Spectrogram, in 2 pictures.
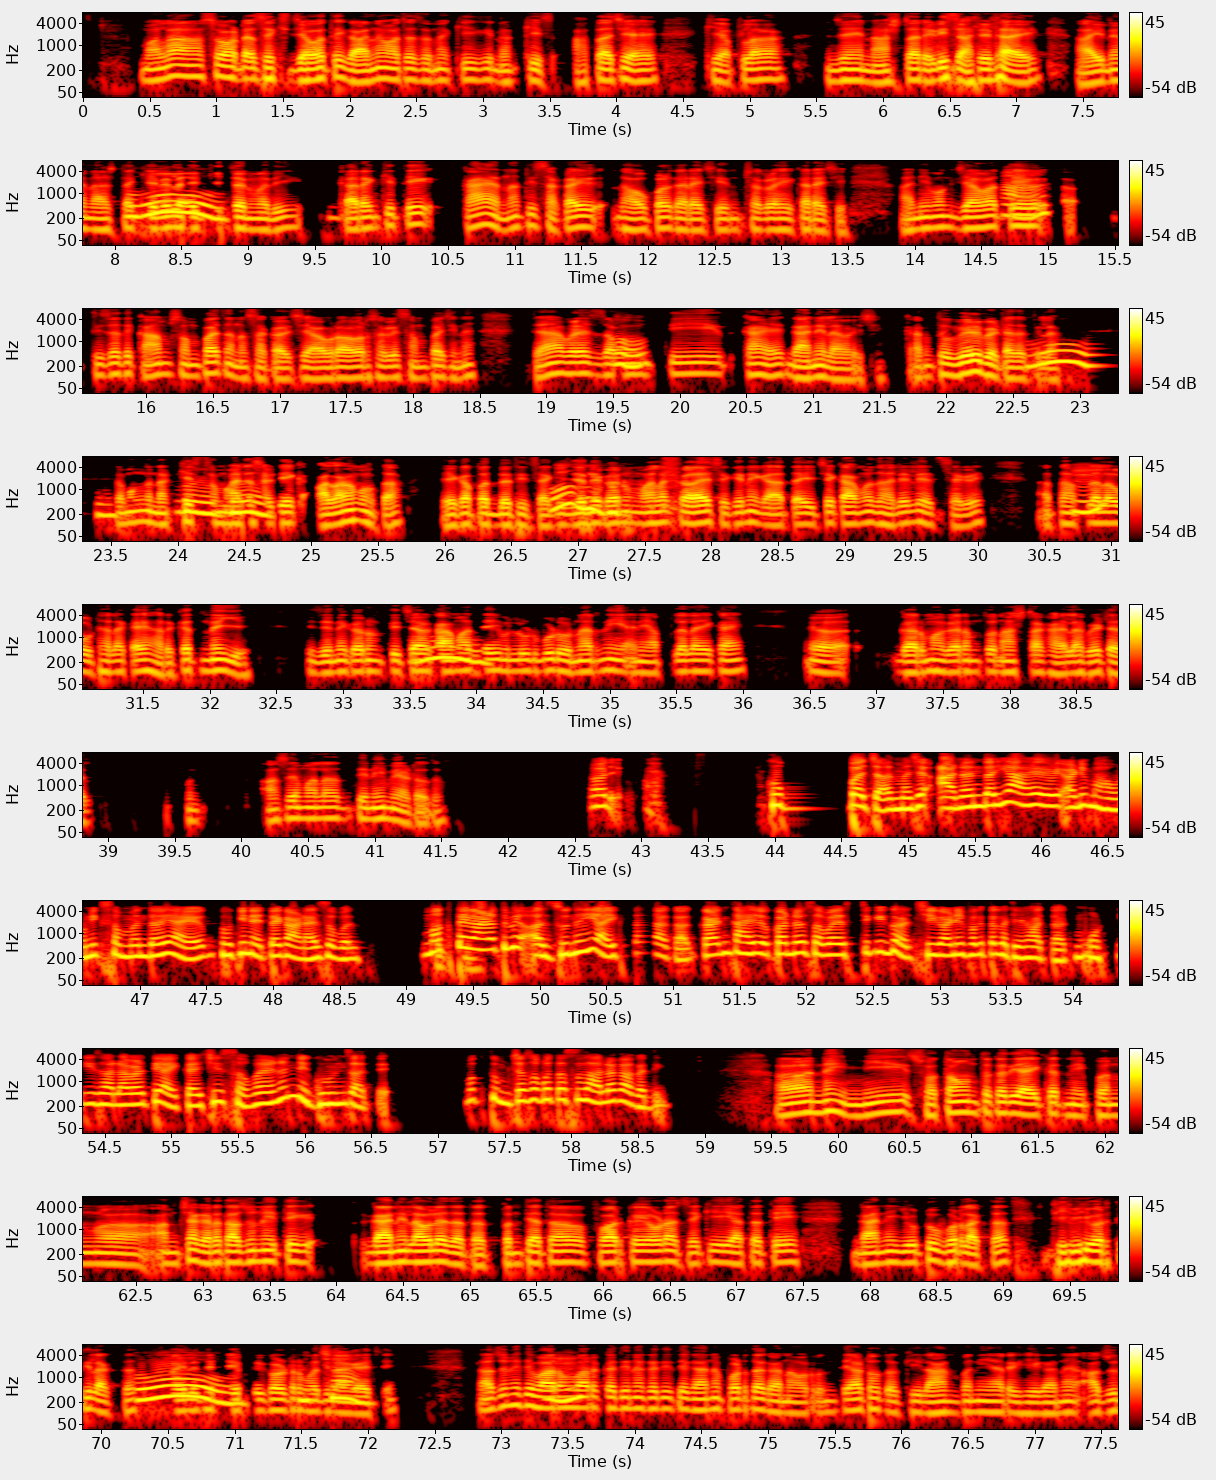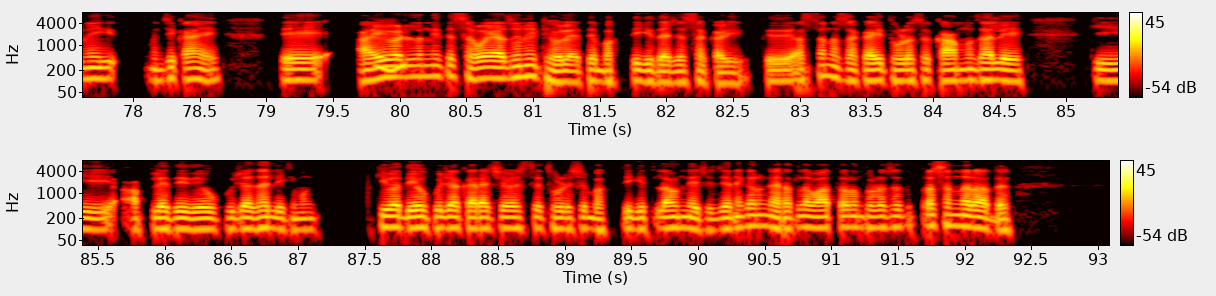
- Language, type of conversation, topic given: Marathi, podcast, कुटुंबात गायली जाणारी गाणी ऐकली की तुम्हाला काय आठवतं?
- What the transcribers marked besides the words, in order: laughing while speaking: "की"; in English: "रेडी"; laughing while speaking: "झालेला"; distorted speech; drawn out: "हो"; mechanical hum; laughing while speaking: "हो, हो, हो"; static; tapping; other background noise; "फरक" said as "फर्क"; laughing while speaking: "टीव्हीवरती"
